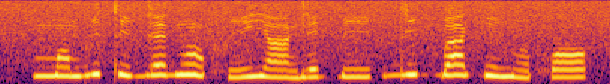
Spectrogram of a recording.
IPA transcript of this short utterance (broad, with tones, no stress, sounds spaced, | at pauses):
m ɔ̃˧ b i˦ t i˧ ɡ ɛ˦ ɡ ɔ̃˦˨ f i˨˦ j ã˧ ɡ e˧ k͡p i˧ | d i˦ ɡ͡b a˦ k ĩ˧ ɡ ũ˨ f ɔ˧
